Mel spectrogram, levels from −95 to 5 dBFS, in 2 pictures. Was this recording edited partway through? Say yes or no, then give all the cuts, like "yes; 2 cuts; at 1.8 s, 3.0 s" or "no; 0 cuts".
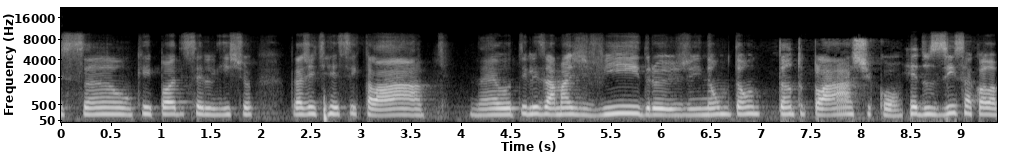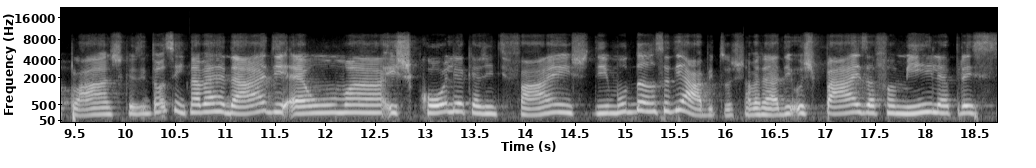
no; 0 cuts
